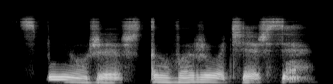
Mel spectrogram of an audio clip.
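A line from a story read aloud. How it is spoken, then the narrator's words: Displeased, annoyed mutter. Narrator (Russian): недовольно пробормотал Аобран, когда Атхи ткнул его ногой в попытках устроиться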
